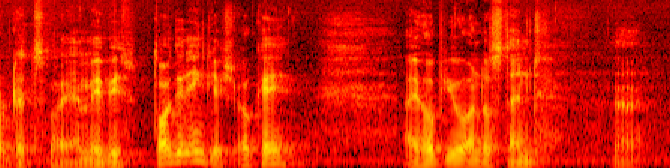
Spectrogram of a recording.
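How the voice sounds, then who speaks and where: This is a man's voice. He speaks with a German accent. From Germany. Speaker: spiritual teacher. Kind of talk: spiritual talk. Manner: halting, repetitive.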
